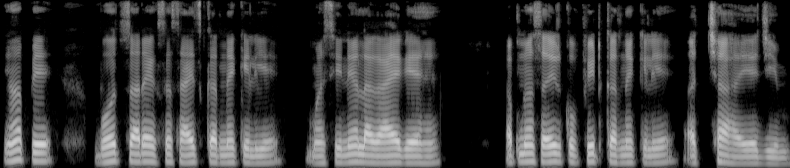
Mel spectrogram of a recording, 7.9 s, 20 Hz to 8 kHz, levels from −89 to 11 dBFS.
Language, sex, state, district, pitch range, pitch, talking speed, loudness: Hindi, male, Bihar, Lakhisarai, 125-140 Hz, 130 Hz, 180 wpm, -16 LUFS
